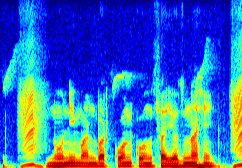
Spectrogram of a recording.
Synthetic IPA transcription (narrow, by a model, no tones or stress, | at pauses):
nonimanbaɾkonkonsajod͡znaɦe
